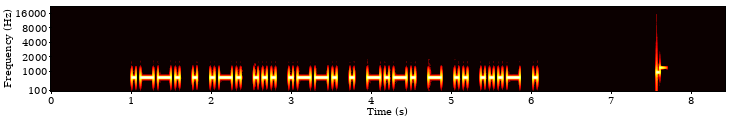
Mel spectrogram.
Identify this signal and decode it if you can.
Morse code, heard as a keyed tone, about 22 wpm, 700 Hz. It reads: PERSPECTIVE
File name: practice / 22wpm / Eleven Letter Words - 22wpm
